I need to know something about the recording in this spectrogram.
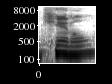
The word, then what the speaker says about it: Cannell: Sean Cannell rhymes with YouTube channel.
